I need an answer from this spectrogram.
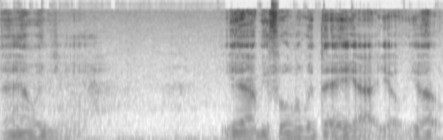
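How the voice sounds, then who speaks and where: A man's voice: low-pitched, fairly even intonation, normal speed, slight background noise. A man hosting a livestream in casual, slangy, conversational talk. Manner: conversational, peppered with slang and shout-outs. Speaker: livestream host.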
